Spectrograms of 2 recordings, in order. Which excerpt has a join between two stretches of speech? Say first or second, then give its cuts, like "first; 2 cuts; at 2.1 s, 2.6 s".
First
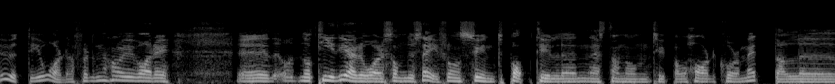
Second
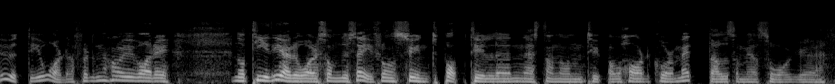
second; 2 cuts; at 2.3 s, 7.3 s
